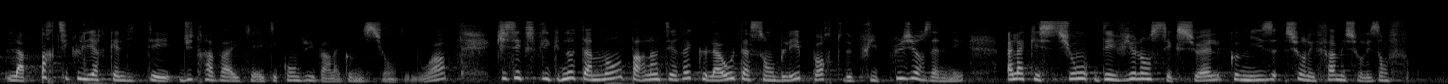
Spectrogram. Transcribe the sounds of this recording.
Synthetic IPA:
lapaʁt̪ikʲyljɛʁkalit̪ed̪yt̪χavajkʲiaet̪ekɔ̃d̪ɥipaʁla̰kɔmisjɔ̰̃d̪ḛlwa̰kʲisɛkspliknɔt̪amɑ̃paʁlɛ̃t̪eʁɛkəlaot̪asɑ̃blepɔʁt̪d̪əpɥiplyzjœʁzanealakʲɛst̪jɔ̃d̪evjɔlɑ̃sːɛksɥɛlkɔmizsyʁlefamesyʁlezɑ̃fɑ̃

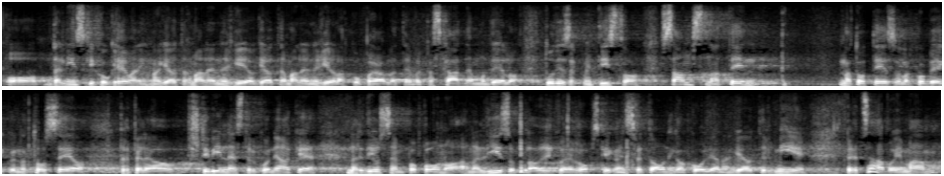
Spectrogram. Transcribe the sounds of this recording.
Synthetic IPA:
ɔd̪alinskixɔɡɾeːʋanixnaɡɛɔt̪ɛɾmaːlnɔɛnɛɾɡiːjɔɡɛɔt̪ɛɾmaːlnɔɛnɛɾɡijɔlaxkɔupɔɾaːblat̪ɛʋəkaskaːd̪nɛmɔd̪eːlɔt̪uːd̪izakmɛt̪iːst̪ʋɔsamsnat̪e | nat̪oːt̪eːzɔlaxkoːbiɾeːkunat̪oːseːjɔpɾɛpɛljawʃt̪ɛʋilnɛst̪ɾɔkɔwnjaːkɛnaɾɛd̪iwsɛmpɔpɔwnɔʔanaliːzɔbilawɾekɔɛwɾoːpskɛɡainsʋɛt̪ɔwnɛɡaɔkoːljanaɡɛɔt̪ɛɾmiji | pɾɛt̪saːbɔimam

